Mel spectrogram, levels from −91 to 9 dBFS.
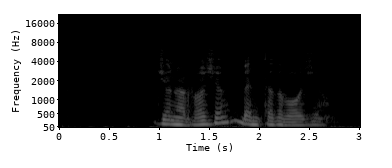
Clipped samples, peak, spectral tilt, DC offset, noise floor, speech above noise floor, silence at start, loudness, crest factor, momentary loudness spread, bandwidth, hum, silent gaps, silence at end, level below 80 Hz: under 0.1%; -42 dBFS; -7 dB/octave; under 0.1%; -86 dBFS; 27 dB; 0.9 s; -58 LUFS; 18 dB; 6 LU; 6.4 kHz; none; none; 0.1 s; -88 dBFS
